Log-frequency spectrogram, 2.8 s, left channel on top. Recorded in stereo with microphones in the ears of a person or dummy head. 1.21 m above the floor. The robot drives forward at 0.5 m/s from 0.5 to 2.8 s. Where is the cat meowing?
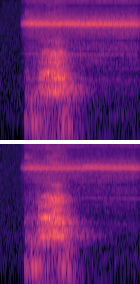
45° right (ahead or behind), 2 m; by 1.4 s 40° right (ahead or behind), 2.5 m.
